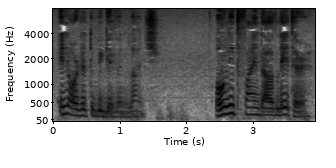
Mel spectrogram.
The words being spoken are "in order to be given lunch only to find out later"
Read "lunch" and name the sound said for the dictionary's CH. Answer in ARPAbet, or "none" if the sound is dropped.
CH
